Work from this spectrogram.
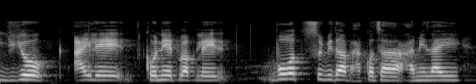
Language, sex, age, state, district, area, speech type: Nepali, female, 30-45, West Bengal, Jalpaiguri, rural, spontaneous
